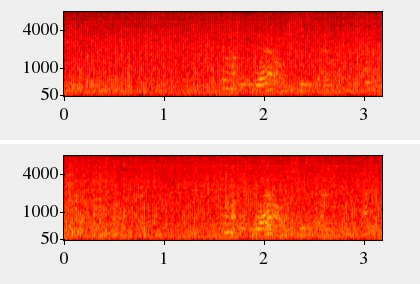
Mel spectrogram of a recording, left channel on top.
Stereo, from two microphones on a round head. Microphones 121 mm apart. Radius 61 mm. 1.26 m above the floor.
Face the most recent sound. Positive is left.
turn(degrees=-70)  # may be behind; listen again after turning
